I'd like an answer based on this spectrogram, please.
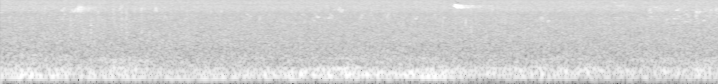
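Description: Steady low background rumble of open-air noise, with a few faint, brief bird chirps over it.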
